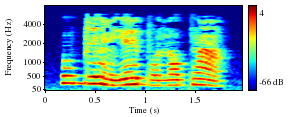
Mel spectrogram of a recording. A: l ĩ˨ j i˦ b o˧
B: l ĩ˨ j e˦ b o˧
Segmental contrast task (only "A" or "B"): B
